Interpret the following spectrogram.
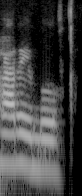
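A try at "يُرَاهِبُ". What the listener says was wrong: Jangan dibalik. Sering kebolak-balik hurufnya.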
